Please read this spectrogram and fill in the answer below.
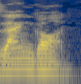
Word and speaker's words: Zanjan: Is the real name of Zanjan, which is a city in Iran, is Zangan. You know, there are many words like that that change because of Arabic pronunciation, and Khangah should be Khangah.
